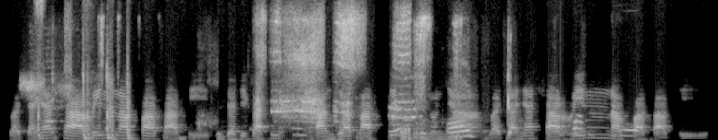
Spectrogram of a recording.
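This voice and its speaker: A woman teacher patiently explaining recitation rules, modelling each word slowly and repeating it. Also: sits low, very animated. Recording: loud crowd of pupils behind.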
